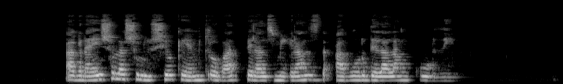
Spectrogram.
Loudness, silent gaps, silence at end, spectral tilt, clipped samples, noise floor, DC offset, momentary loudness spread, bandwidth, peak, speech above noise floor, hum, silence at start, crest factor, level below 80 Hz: -21 LUFS; none; 1.1 s; -4.5 dB/octave; under 0.1%; -73 dBFS; under 0.1%; 8 LU; 11 kHz; -4 dBFS; 53 dB; none; 0.65 s; 18 dB; -74 dBFS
